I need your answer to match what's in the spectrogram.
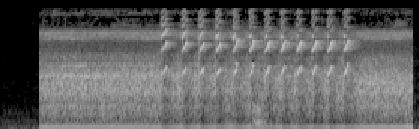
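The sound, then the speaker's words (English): A Kempfer's tody-tyrant, a tiny bird from Brazil, gives a rapid series of about twelve sharp, evenly spaced chirping notes, clear over a steady background hiss, with no talking. “This first one is the Kempfer toady tyrant.”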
